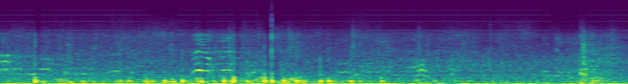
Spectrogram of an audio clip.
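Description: Outdoor football match sound: low rumbling noise on the microphone under faint shouts of players, with one sharp knock a little under three seconds in.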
